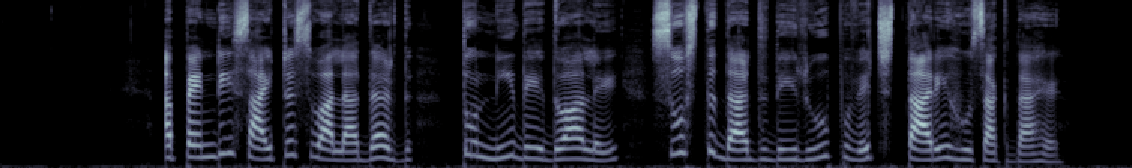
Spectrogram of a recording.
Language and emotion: Punjabi, neutral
